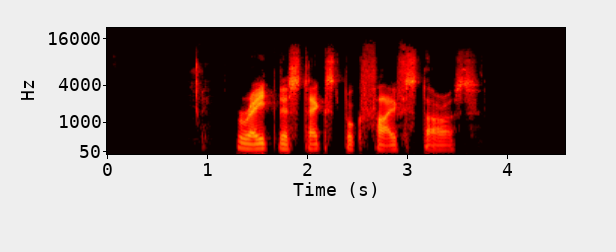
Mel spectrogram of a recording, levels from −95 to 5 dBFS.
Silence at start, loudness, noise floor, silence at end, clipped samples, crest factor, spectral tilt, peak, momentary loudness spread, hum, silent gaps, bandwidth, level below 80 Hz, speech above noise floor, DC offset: 0.9 s; -34 LUFS; under -90 dBFS; 0.9 s; under 0.1%; 26 dB; -1.5 dB/octave; -14 dBFS; 21 LU; none; none; 14 kHz; -84 dBFS; over 53 dB; under 0.1%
